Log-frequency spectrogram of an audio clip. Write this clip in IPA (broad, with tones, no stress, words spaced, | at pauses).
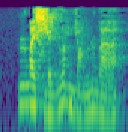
ɻwä˥˩ɕjɛ˧˥nlɤ˧ mjɑ˧˥ŋɻwä˨˩˦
